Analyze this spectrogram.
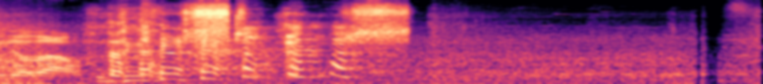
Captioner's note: both laughing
